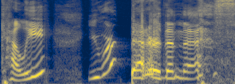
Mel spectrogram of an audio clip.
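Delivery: shrill, very loud screaming and yelling. Retelling reacting to a reality show couple, imitating own screaming at the TV. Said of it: "screaming at the T V".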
